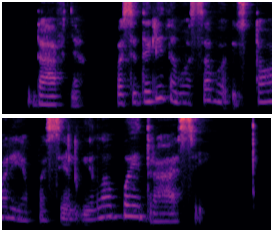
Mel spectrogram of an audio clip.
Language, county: Lithuanian, Vilnius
